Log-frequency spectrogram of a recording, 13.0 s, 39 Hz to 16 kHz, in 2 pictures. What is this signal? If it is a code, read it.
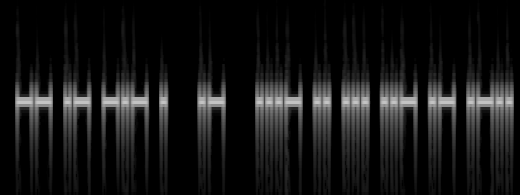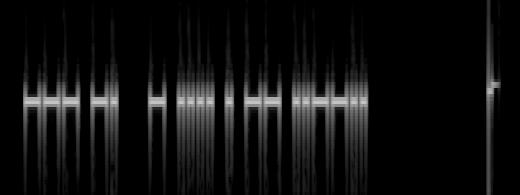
Morse code, heard as a keyed tone, about 21 wpm, 700 Hz. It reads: MAKE A VISUAL ON THEM?
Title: Sentences from Top 1000 Words - Review Part 6 - 20wpm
